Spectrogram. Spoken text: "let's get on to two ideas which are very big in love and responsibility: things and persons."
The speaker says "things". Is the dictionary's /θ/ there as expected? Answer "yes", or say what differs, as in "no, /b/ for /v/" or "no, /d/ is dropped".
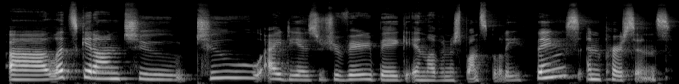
yes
